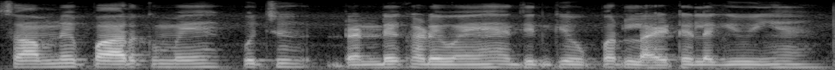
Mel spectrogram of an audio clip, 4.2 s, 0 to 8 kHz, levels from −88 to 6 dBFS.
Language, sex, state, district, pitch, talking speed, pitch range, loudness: Hindi, male, Uttar Pradesh, Shamli, 130 Hz, 115 wpm, 125-140 Hz, -21 LUFS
